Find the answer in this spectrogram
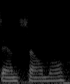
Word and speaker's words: Anselmo: welcome good evening um the correct pronunciation of my last name is anselmo thank you um i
